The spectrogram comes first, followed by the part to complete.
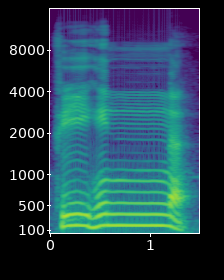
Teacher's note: فی یا مدہ ہے، نون مشدد پر غنہ ہوگا۔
